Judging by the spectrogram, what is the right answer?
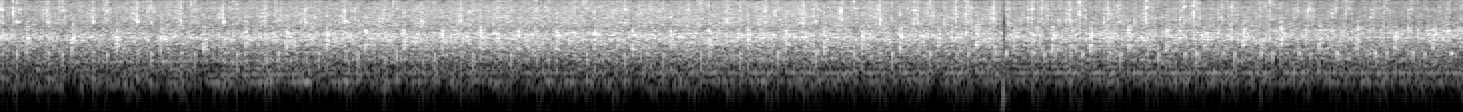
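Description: Envelope gluing machine running at speed: a steady, dense, rapid clatter of its rollers and feed mechanism over a low hum.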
